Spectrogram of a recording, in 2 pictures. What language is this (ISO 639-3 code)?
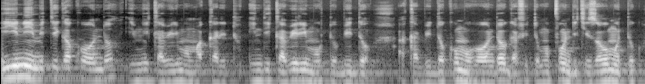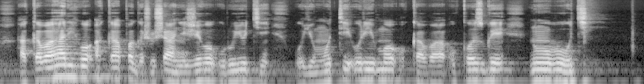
kin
